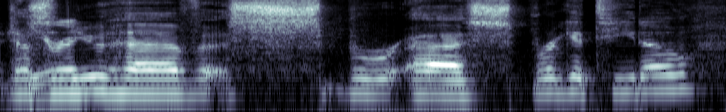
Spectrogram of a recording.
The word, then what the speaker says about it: Sprigatito: All right, Justin, you have Sprigatito? Sprigato? Sprigatito.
